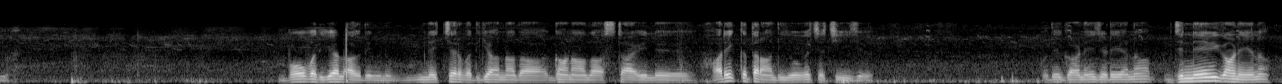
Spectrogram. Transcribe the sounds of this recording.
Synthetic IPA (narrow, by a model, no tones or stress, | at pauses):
bɔːt̪ʋəd̪ijaːlaːɡd̪eːmɛnũːneːt͡ʃəɾʋəd̪ijaːnãːd̪aːɡaːɽ̃ãːd̪aːsʈaːiɪlɛːhəɾɪkt̪əɾãːd̪iːoːʋɪt͡ʃt͡ʃiːz | oːd̪eːɡaːɽ̃eːd͡ʒeːɽeːɦɛːnaːd͡ʒɪnːẽːʋiːɡaːɽ̃ẽːɦɛːnaː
